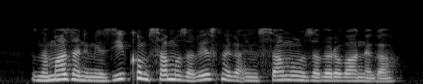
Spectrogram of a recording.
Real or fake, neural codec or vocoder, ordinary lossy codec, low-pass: real; none; none; 5.4 kHz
